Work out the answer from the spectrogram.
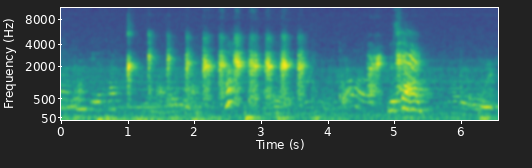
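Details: Pet parrot calling out a word over and over in a rapid series of sharp, high, shouted syllables, followed by a louder raspy screech and softer mumbled sounds.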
